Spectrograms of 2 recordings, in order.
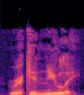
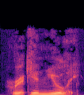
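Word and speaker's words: Ricinulei: It's called the Riccinuli. It's spelled Riccinulei. Riccinuli. That's the way I'm pronouncing it.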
